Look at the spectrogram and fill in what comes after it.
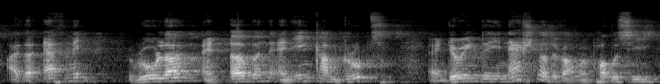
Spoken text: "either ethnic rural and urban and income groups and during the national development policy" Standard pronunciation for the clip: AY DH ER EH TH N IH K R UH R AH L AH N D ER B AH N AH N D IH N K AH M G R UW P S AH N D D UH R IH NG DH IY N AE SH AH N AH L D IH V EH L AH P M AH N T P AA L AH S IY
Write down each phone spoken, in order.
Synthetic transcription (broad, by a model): AY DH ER EH TH N IH K R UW L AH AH N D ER B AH N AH N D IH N K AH M G R UW P S AH N D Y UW R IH NG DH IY N AE SH AH N AH L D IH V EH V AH M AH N P AA L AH S IY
